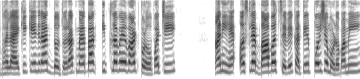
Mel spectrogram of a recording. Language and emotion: Goan Konkani, angry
